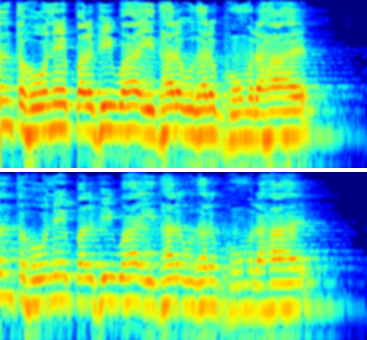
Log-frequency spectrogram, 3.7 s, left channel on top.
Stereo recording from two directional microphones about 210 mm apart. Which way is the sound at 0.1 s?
40° left (ahead or behind).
